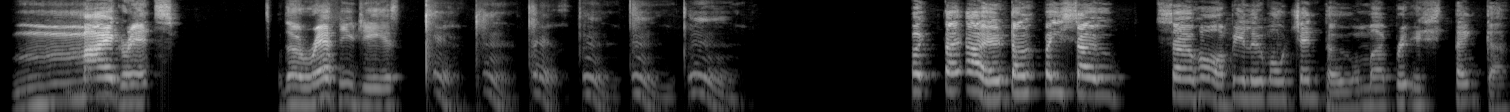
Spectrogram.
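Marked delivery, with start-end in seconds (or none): 4.2-7.4 mock moaning. Mocking the sound of bending over. 9.1-15.1 mock pleading Brit. Mocking a British victim.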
